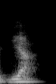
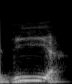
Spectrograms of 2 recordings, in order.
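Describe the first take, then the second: First: Dia glided into one syllable, dya, with no break. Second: Día in two syllables, dí-a, the í clearly stressed. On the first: Teacher gives her pupils the wrong reading, dia. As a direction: run the vowels of dia together. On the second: Teacher contrasts the correct día for her pupils. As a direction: split día into dí and a. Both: Shown as a demonstration. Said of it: "Ya no se dice día, se dice dia".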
